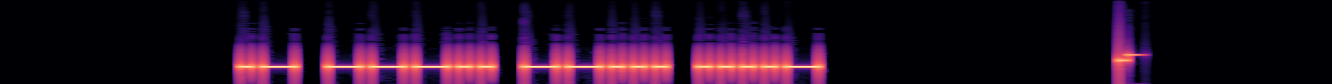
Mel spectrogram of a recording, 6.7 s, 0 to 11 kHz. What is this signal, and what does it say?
Morse code, heard as a keyed tone, about 22 wpm, 700 Hz. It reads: A874
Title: Common Cut Numbers - 4-Digit 22wpm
